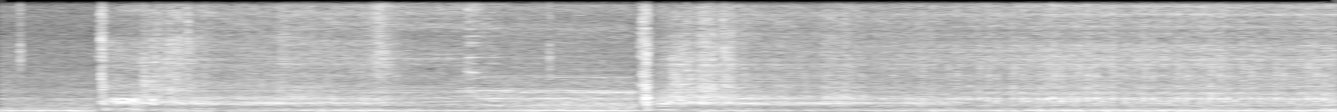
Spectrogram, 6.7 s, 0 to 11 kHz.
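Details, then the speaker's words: 1989 Suzuki Forsa after setting the carburetor air screw, restarted with the engine cold: a brief, light crank, then it fires instantly into an even, steady idle with no stumble. "Nah, starternya sudah enteng banget, Lur. Cekederce ibaratnya dipancal sedikit aja statya langsung hidup."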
